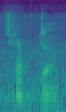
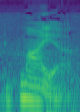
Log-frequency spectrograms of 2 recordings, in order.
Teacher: we have stressed the first syllable in the word chapter and the second syllable in the word admire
